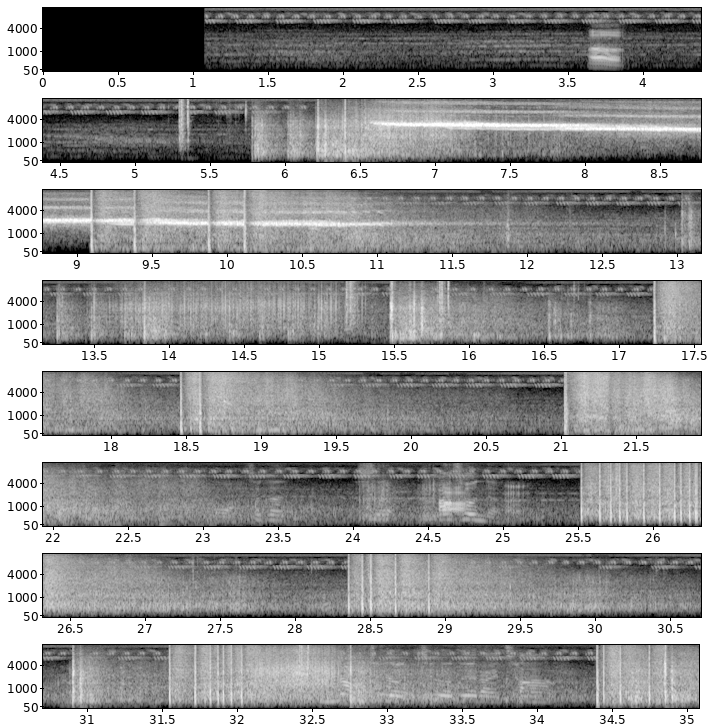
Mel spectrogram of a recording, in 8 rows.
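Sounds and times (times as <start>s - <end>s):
fireworks bursting with sharp bangs: 5.3s - 35.0s
fireworks crackling: 5.3s - 35.0s
falling firework whistle: 5.7s - 23.0s.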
